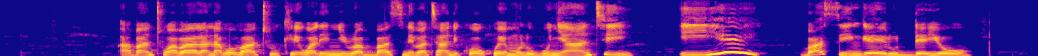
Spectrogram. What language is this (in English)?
Ganda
